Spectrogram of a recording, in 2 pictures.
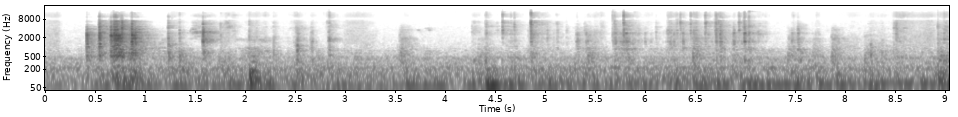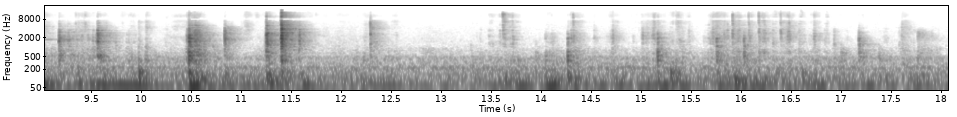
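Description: Metal garage door bracket knocking, clinking and scraping against the fibreglass door panel as it is pushed and worked into place behind the top cross bar. The sounds are irregular, with a few sharper knocks near the start and about two-thirds of the way through.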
